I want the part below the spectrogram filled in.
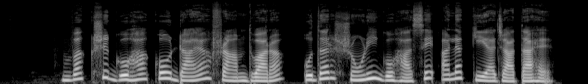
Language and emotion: Hindi, neutral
